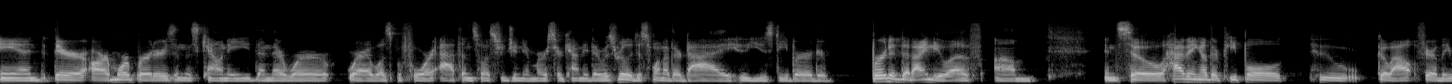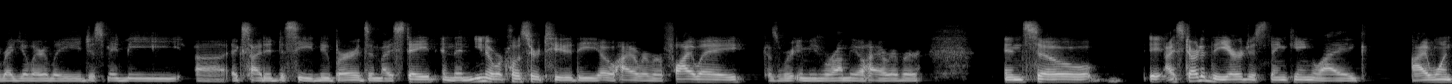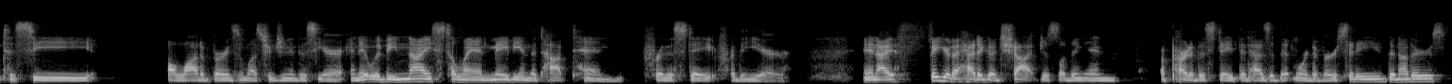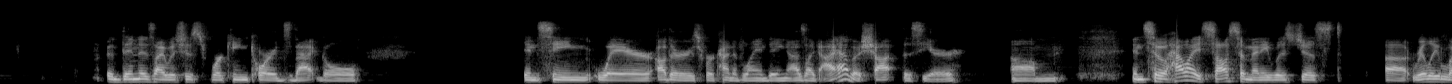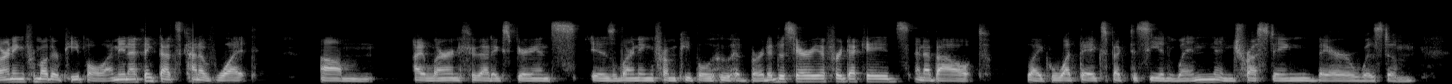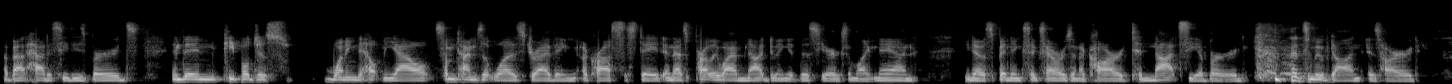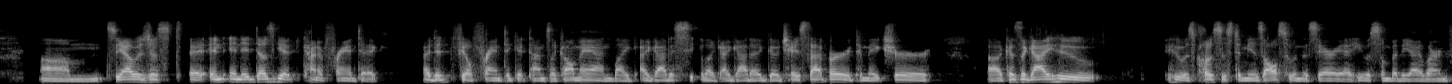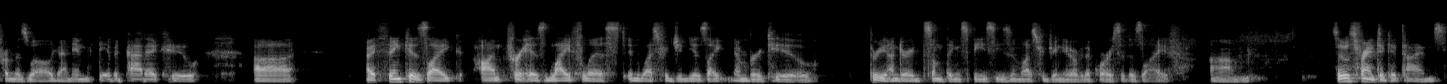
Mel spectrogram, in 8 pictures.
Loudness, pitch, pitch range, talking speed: -24 LUFS, 95 Hz, 90-110 Hz, 195 wpm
